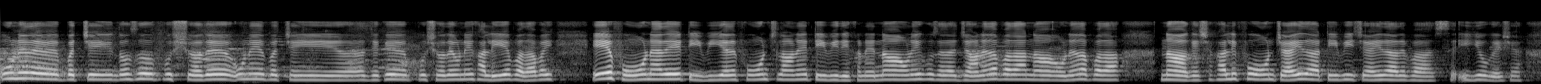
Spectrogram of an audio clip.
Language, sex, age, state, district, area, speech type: Dogri, female, 30-45, Jammu and Kashmir, Reasi, rural, spontaneous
